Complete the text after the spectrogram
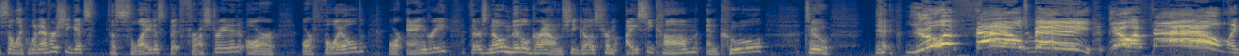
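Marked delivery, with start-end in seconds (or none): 11.0-15.5 mock very loud, slow, shrill overacted screaming rage. Describing a character who snaps from calm, mock screaming rage. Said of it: "Like just screaming, scenery-chewing rage".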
